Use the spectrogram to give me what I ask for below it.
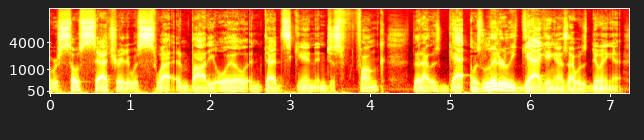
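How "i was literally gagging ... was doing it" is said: normal talking voice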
